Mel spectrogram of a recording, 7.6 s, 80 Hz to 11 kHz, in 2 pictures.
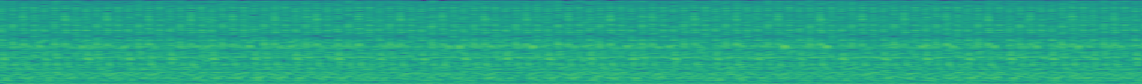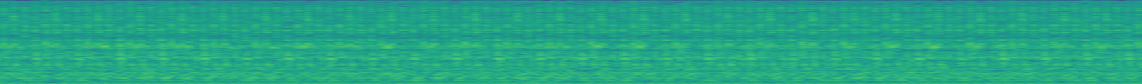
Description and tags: engine One level 1
Diesel engine revving
racing, engine, revving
